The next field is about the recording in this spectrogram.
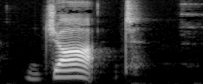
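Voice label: "jot", English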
